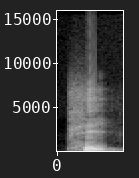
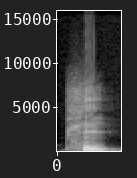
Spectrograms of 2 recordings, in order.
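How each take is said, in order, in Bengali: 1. "p" এ জোরালো বাতাসের ঝলক আছে। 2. "p" এ জোরালো বাতাসের ঝলক আছে।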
